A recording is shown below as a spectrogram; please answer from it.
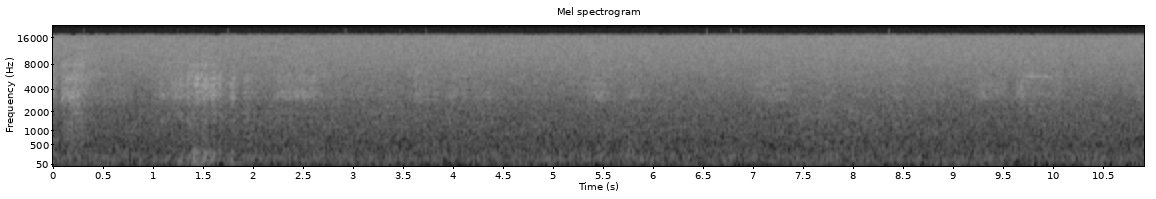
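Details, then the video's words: Black Labrador Retriever, six months old, snoring while asleep: soft, breathy rasps recur roughly every two seconds, with one louder snort early on, over a steady background hiss. "Dog Snoring"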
